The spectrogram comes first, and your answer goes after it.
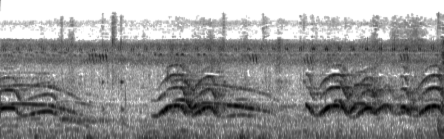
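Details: Jackals calling around a railway station in an eerie setting, where jackals were also seen: wavering, quavering howls rising and falling in bursts, several voices overlapping, with pauses between choruses and faint background hum.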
